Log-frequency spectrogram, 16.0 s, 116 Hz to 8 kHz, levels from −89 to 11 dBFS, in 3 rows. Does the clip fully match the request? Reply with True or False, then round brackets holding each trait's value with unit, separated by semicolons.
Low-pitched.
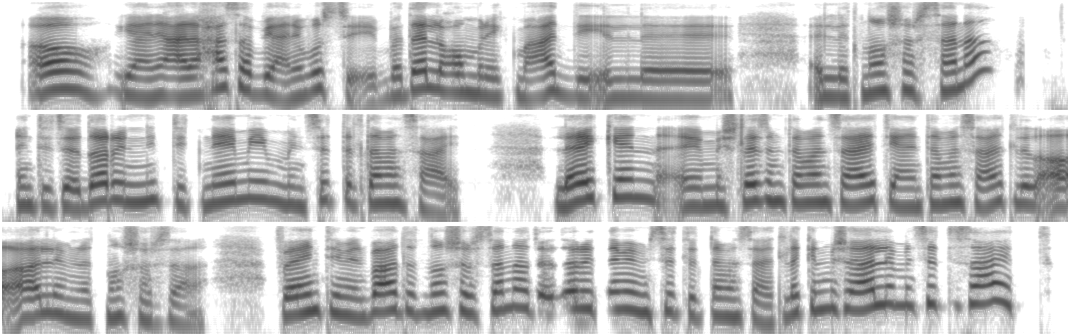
False (245 Hz)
